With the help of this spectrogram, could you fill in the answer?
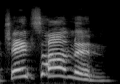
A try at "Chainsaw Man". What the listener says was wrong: Why are you saying it like his name is Chain Seaman?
